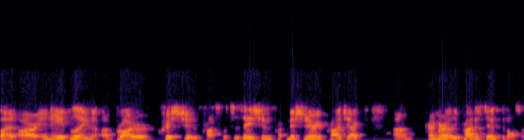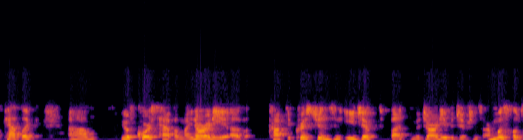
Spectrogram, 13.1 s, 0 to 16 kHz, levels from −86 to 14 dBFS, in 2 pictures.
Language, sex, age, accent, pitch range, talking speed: English, male, 30-49, American, 125-165 Hz, 155 wpm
